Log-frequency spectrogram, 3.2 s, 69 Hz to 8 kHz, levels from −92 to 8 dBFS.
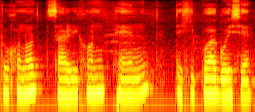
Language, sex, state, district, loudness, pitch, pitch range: Assamese, male, Assam, Sonitpur, -16 LUFS, 145 Hz, 140-155 Hz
